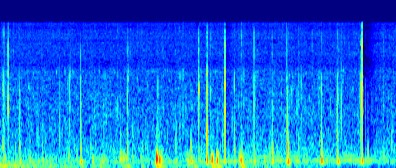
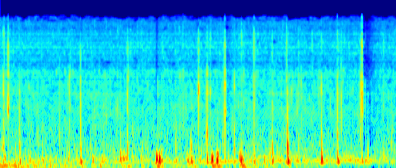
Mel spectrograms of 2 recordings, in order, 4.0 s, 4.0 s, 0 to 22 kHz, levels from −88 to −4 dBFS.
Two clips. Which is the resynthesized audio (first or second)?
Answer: second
